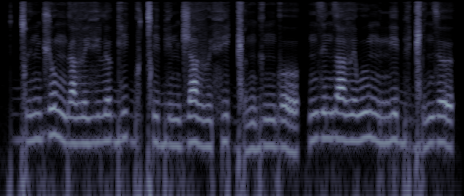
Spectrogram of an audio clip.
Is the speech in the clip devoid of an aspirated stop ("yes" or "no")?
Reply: yes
